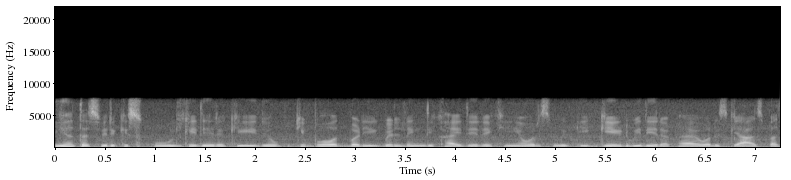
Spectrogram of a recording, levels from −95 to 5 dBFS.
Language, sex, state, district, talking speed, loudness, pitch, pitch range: Hindi, female, Chhattisgarh, Bilaspur, 215 wpm, -17 LUFS, 170 Hz, 160-180 Hz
